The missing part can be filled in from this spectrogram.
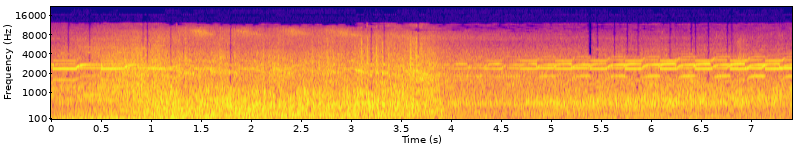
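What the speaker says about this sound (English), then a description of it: "we've got another train coming the other way as well" A train passes along a railway line in misty Scottish lowlands, a broad steady rumble with squealing, tonal whines running throughout, moderately close and loud, with no talk.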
